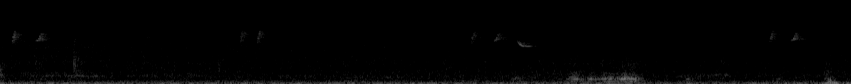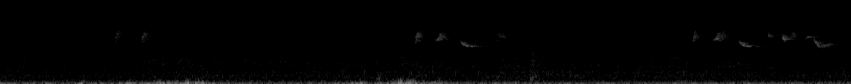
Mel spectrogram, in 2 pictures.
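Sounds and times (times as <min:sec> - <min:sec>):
faint bird chirps: 0:04.7 - 0:06.3, 0:07.7 - 0:08.3, 0:12.5 - 0:14.2, 0:15.4 - 0:17.0.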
